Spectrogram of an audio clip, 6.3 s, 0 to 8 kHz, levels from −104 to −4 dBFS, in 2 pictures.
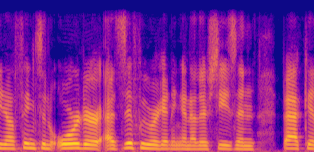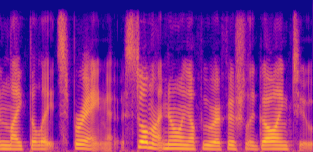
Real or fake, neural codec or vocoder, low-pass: fake; codec, 16 kHz, 4 kbps, FunCodec, trained on LibriTTS, 50 frames a second; 7.2 kHz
